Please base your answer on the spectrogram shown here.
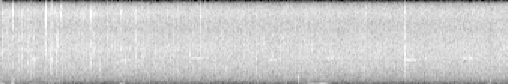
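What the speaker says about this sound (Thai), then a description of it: "แต่ฝนตกเรื่องนี้ฝนหนักเลย" Heavy rain hisses steadily with a dense, even wash of sound, broken by a few low thuds and faint clicks.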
